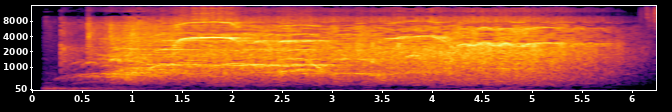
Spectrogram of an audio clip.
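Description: Large crowd applauding and cheering, with a few high cries rising above the noise. It swells up within the first second and fades out near the end.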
